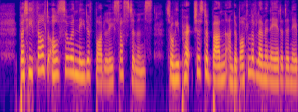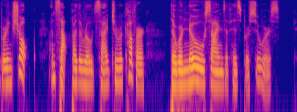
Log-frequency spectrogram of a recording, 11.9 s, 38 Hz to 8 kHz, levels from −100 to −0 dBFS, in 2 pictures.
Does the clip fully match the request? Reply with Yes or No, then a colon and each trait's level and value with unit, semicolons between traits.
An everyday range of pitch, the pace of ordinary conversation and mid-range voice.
No: wide, 6.0 semitones; average, 185 wpm; medium, 165 Hz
